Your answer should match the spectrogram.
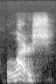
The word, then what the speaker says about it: L'Arche: in the video mentioned our name is said lars like marsh rhymes with marsh and it means the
